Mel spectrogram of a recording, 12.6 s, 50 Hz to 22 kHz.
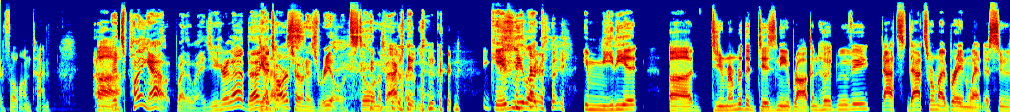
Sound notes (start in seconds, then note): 6.2 laughing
